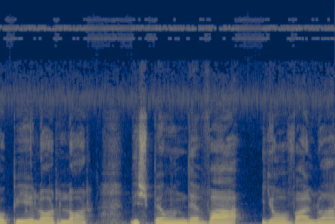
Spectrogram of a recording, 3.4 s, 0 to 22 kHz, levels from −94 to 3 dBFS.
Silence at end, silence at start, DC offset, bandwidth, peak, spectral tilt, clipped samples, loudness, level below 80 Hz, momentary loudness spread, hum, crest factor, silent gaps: 0 s; 0 s; under 0.1%; over 20 kHz; -14 dBFS; -6 dB/octave; under 0.1%; -27 LUFS; -52 dBFS; 8 LU; none; 14 dB; none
